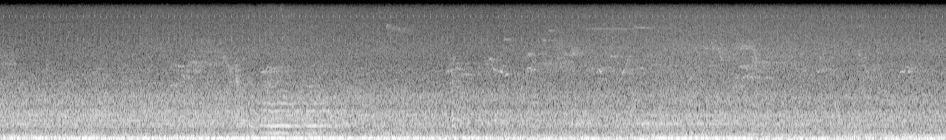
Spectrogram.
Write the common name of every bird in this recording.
American Robin, Common Yellowthroat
